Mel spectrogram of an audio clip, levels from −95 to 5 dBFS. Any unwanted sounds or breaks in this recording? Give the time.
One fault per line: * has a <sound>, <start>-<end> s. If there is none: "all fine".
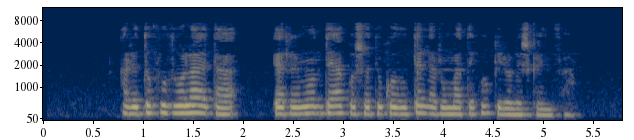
all fine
